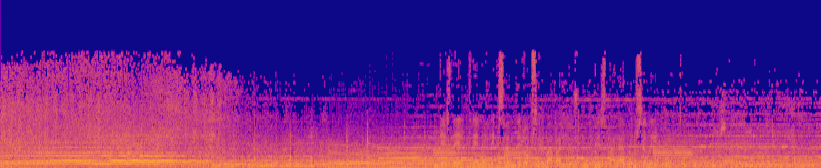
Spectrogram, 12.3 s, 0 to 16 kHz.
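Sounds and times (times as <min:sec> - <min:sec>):
train passing through a tunnel: 0:00.0 - 0:12.3
sustained horn-like tone: 0:00.1 - 0:03.2, 0:04.8 - 0:10.6
speech: 0:09.6 - 0:10.3.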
